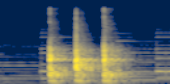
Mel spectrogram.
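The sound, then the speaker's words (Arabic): Three firm knocks on a door at an even pace, fairly loud, each with a short resonant ring, over a quiet low hum. “كنت بلبس الجاكيت بتاعي لما سمعت الباب بيخبط، وقفت مكاني من غير اي حركه.”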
